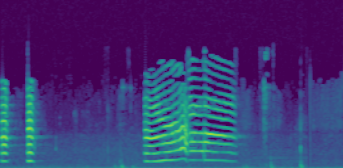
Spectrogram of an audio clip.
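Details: Squeaking from Jasper, an adoptable Siberian Husky at Pet Harbor Rescue with foster siblings around: two short sharp squeaks, then a long drawn-out whine that wavers and bends upward before fading, followed by soft knocks.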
